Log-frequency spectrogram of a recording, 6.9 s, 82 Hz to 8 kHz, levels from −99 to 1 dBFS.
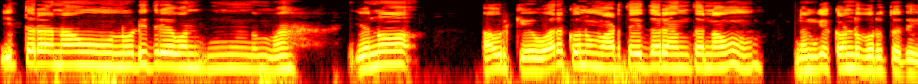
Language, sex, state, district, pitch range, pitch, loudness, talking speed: Kannada, male, Karnataka, Bijapur, 195-230 Hz, 210 Hz, -15 LUFS, 130 wpm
